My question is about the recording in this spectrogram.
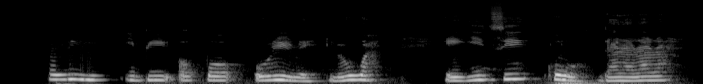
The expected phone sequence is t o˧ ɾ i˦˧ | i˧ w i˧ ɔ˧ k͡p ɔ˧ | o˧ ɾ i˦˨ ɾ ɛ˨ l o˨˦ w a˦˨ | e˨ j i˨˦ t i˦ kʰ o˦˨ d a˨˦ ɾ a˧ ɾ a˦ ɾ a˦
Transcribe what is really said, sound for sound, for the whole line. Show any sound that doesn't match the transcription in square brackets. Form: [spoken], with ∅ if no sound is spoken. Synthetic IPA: t o˧ ɾ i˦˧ | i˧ [b] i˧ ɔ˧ k͡p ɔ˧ | o˧ ɾ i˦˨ ɾ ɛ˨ l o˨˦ w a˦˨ | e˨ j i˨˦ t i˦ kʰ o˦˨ d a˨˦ ɾ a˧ ɾ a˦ ɾ a˦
